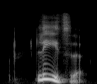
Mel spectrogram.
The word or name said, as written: li4 zi5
